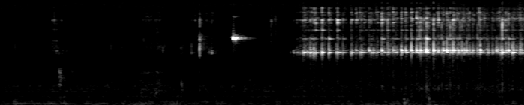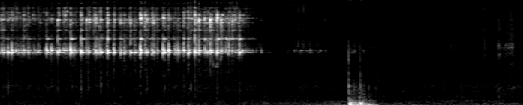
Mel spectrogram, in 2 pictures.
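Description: A dense rattling buzz that starts about four seconds in and stops about six seconds later, then a single heavy thud near the end as a ceramic mug is set down.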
